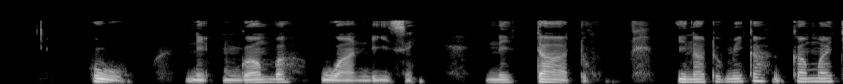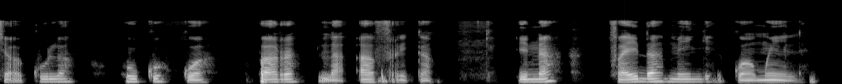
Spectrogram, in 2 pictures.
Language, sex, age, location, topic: Swahili, male, 18-24, Nakuru, agriculture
